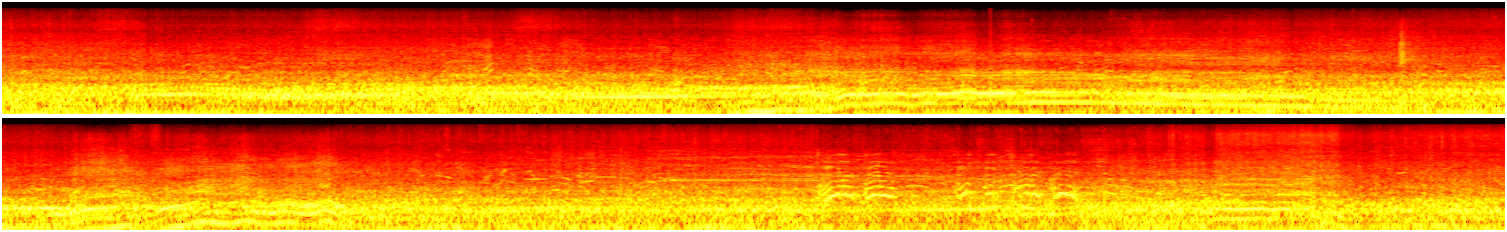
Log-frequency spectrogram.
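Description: Dirt late model race car engines running at low speed, their pitch rising and falling as the cars rev up and roll under caution.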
